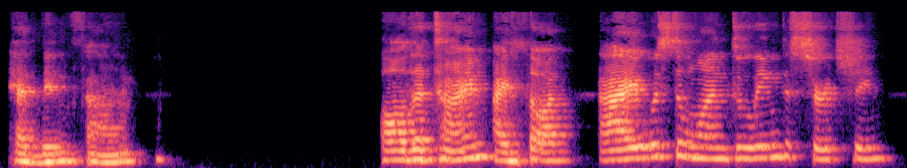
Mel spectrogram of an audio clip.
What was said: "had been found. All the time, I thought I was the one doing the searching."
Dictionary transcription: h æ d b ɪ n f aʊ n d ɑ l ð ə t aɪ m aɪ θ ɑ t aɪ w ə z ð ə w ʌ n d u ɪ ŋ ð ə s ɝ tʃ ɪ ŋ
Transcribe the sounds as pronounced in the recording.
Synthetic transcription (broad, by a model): h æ d b ɪ n f aʊ n d ɑ l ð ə t aɪ m aɪ θ ɑ t aɪ w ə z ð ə w ʌ n d u ɪ ŋ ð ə s ɝ tʃ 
